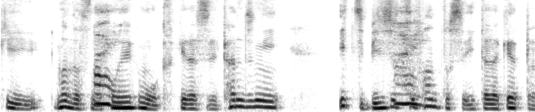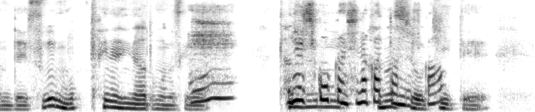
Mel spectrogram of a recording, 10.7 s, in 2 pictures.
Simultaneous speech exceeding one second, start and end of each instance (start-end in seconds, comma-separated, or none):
8.2-9.8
